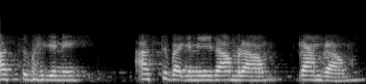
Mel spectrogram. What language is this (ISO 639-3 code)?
san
